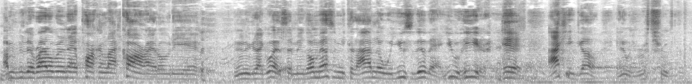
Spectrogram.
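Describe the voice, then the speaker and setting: Noticeable background noise surrounds a man talking at a very fast pace. His pitch is high, with ordinary variation. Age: 60s. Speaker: street dancer and dance battle judge. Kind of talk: casual interview chat. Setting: after a dance event, other conversations nearby. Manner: animated, acts out dialogue.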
